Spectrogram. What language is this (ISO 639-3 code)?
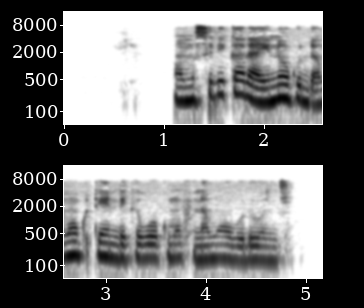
lug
